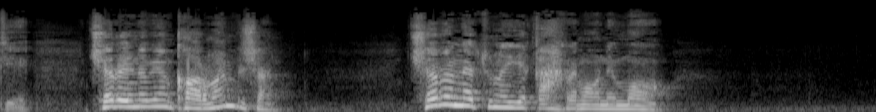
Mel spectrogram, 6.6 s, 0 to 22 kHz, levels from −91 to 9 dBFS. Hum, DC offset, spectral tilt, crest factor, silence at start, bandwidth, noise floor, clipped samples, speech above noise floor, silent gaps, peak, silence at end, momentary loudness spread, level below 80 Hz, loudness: none; under 0.1%; -5.5 dB/octave; 16 dB; 0 s; 14 kHz; -61 dBFS; under 0.1%; 40 dB; none; -8 dBFS; 1.6 s; 18 LU; -62 dBFS; -21 LUFS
